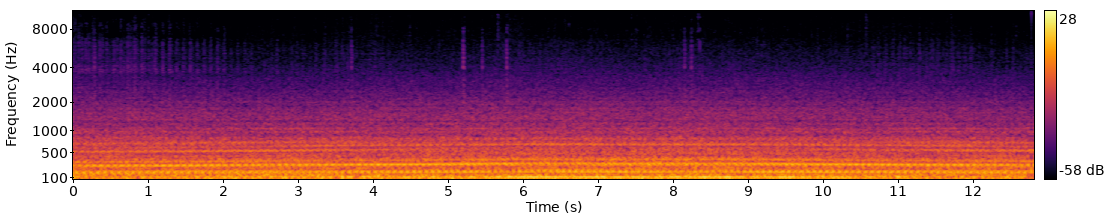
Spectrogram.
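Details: Car rolling on the road: steady low droning hum with a faint whir under road noise, noise said to increase; worn wheel bearing growl.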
